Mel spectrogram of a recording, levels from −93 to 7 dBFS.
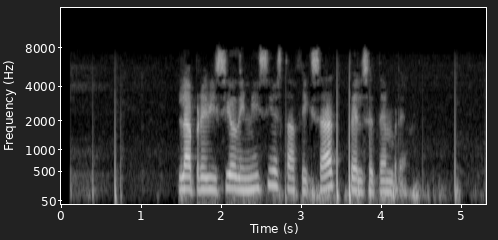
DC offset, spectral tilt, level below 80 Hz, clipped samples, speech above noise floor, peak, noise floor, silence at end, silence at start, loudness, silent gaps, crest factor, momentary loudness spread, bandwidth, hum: under 0.1%; -4 dB/octave; -52 dBFS; under 0.1%; 42 dB; -4 dBFS; -66 dBFS; 0.35 s; 0.65 s; -24 LUFS; none; 24 dB; 21 LU; 8.2 kHz; none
